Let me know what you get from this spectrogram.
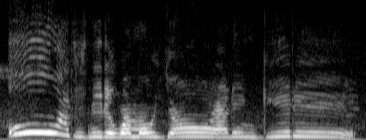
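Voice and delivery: high, stretched-out lament; drawn-out wail. Real, not acted. Gamer one yard short, drawn-out wail. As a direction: howl the near miss slowly. Wailing at a near miss.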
